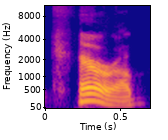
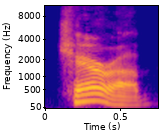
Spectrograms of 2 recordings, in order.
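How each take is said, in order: First: The word begins with a 'k' sound. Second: The word begins with a 'ch' sound. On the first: This is the ancient way of saying it. "the ancient way of pronouncing it is K" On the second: This is the modern way of saying it. "we pronounce it as cherub"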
